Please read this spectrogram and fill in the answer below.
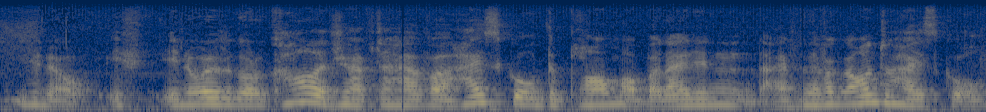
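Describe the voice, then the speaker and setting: A woman speaks with a German accent. Her pitch is fairly low. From Austria. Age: 60s. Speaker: Holocaust survivor. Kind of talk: oral history interview. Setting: recorded interview.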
